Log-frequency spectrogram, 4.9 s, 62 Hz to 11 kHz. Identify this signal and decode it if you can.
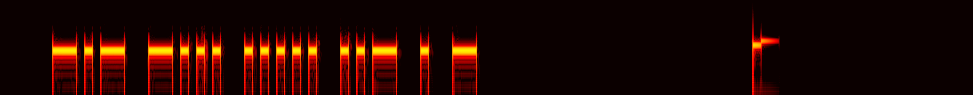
Morse code, heard as a keyed tone, about 30 wpm, 700 Hz. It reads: KB5UET
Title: USA Call Signs Repeated 3x 30wpm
